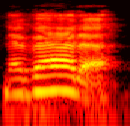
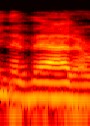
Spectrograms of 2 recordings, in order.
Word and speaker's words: Nevada: are from government when they say nevada wrong but everyone that is from nevada says it right yeah even people that weren't born in nevada but have lived here long enough they know it's pronounced nevada just like my name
